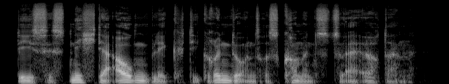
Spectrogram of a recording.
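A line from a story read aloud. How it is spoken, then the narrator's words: Plain. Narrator (German): sagte Stilgar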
